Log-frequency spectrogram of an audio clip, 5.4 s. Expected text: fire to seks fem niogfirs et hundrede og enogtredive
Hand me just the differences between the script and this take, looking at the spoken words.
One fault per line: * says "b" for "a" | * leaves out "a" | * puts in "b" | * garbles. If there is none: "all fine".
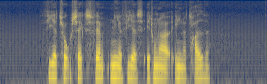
all fine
